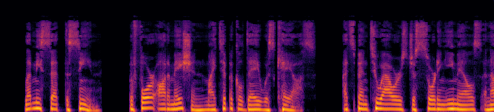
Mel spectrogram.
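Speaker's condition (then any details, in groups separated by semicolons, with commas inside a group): No condition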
